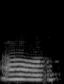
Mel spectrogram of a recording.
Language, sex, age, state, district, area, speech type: Assamese, female, 18-30, Assam, Majuli, urban, conversation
